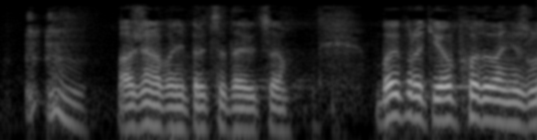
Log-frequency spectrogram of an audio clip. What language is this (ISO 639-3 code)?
slk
